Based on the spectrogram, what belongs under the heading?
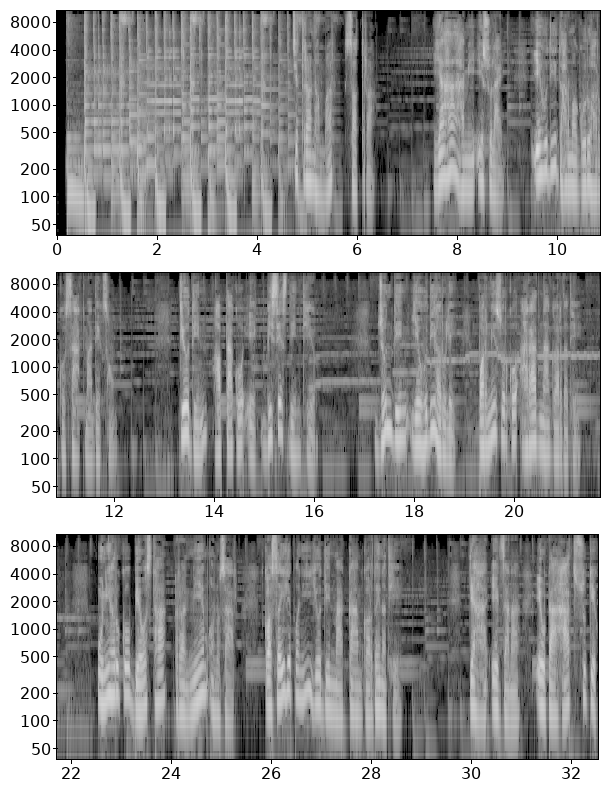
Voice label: jesus teacher and healer nepali

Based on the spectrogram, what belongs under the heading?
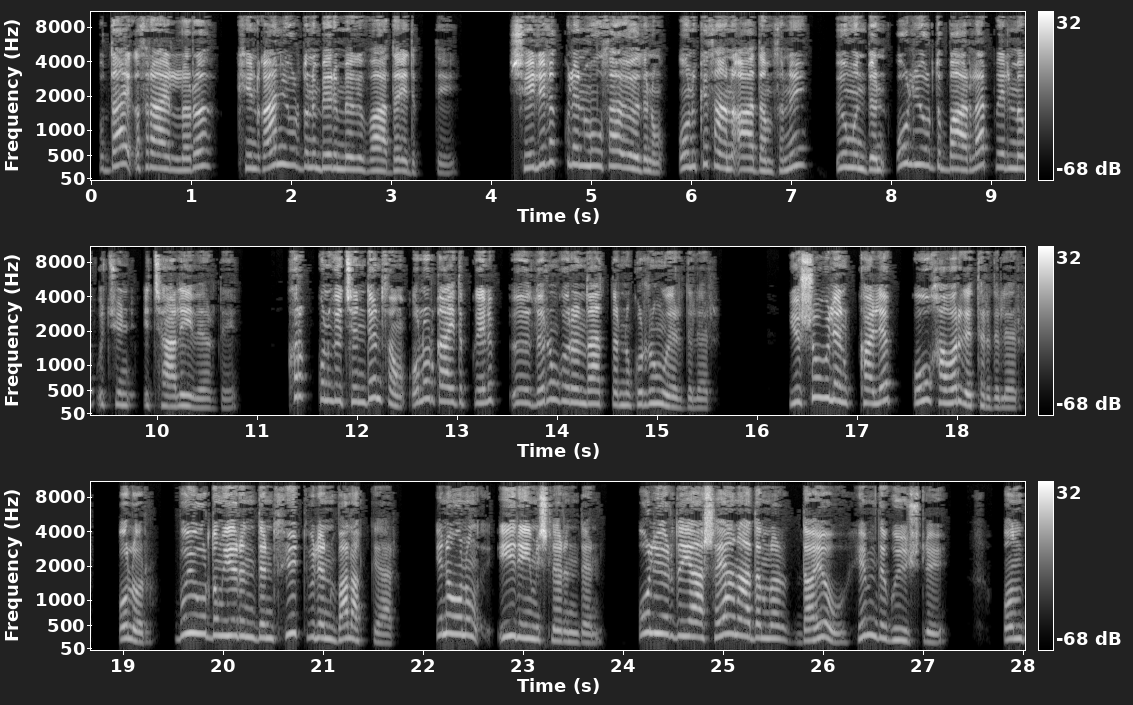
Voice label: turkmen, ot drama

